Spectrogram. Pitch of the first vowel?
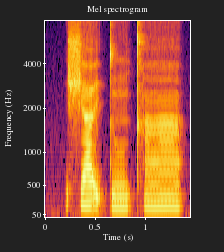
falling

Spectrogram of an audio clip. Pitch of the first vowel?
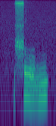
low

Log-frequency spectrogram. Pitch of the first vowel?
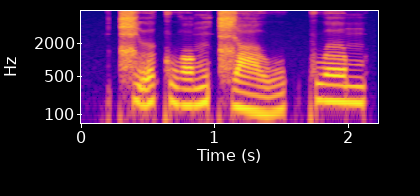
rising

